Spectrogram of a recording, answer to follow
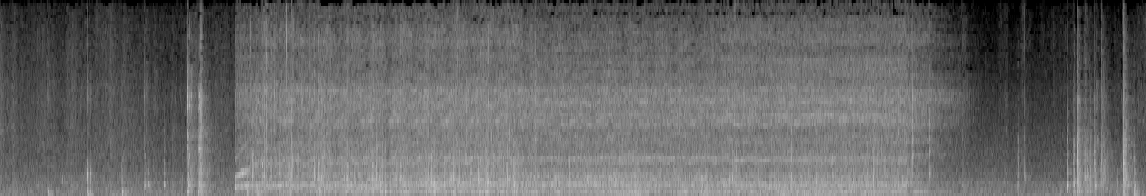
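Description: KitchenAid stand mixer beating cream with its wire whisk attachment in a steel bowl. The motor starts abruptly about three seconds in, runs steadily for about eight seconds and then stops. Metallic clinks of the whisk against the bowl come before and after.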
